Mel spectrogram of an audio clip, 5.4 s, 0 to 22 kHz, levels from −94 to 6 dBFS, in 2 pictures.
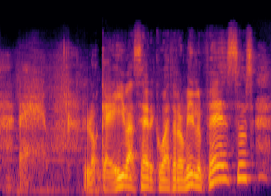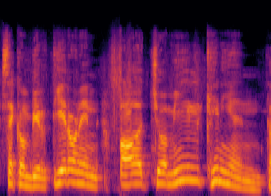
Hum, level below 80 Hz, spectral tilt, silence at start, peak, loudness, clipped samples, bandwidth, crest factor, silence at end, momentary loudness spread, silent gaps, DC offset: none; -62 dBFS; -4 dB/octave; 0 s; 0 dBFS; -16 LUFS; under 0.1%; 13.5 kHz; 16 dB; 0 s; 10 LU; none; under 0.1%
